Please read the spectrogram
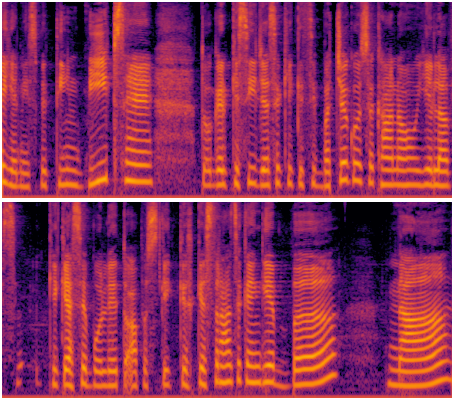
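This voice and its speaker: A woman teaching a recorded lesson in a patient, unhurried way. She sounds out each word slowly and says it again. Her voice sits a little high and the sound is close and dry, with no room echo. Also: fairly bright tone. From Pakistan. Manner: slow, patient, spells out syllables and repeats words.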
